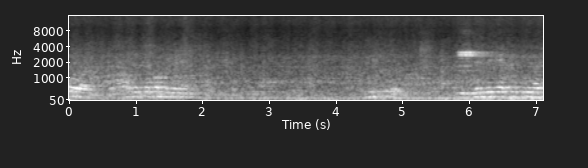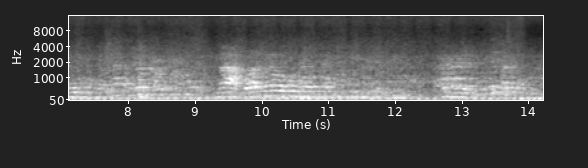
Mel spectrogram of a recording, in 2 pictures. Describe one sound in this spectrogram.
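A cloth wipes across a whiteboard.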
